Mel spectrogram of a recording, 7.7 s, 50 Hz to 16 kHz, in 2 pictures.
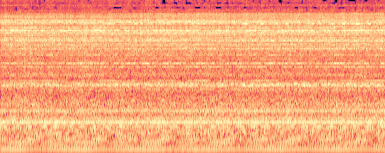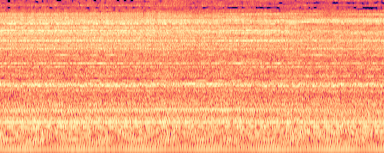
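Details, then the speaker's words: Trane XL400 2.5-ton 14 SEER heat pump with replacement CNT02940 two-speed fan defrost board, forced defrost test: steady compressor hum at a fixed tone, outdoor fan off while the unit runs in cooling; normal defrost cycle with fan off. "there's another reversing valve there's another TXV same components on the last video exactly all right no fan unit goes in the cooling"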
